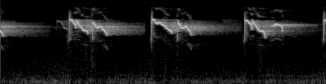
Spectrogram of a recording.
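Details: Oriental white-eye singing sharp high phrases about once a second, each a quick slurred twitter over a thin sustained trill, a harsh rolling style meant to spur other birds to sing.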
